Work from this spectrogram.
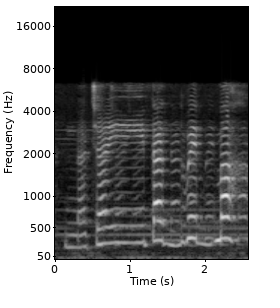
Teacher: ವಿಸರ್ಗದ ಉಚ್ಚಾರಣೆ ಅರ್ಧ ಖ ರೀತಿ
